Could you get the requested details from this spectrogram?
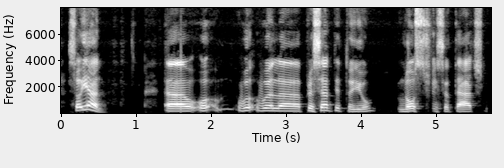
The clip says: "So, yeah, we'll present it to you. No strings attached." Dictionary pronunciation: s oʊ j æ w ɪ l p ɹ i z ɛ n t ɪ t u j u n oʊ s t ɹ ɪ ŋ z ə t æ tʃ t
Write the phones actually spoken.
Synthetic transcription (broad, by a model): s oʊ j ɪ w ɪ l p ɹ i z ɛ n t ɪ t u j u n oʊ s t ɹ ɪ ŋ s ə t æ tʃ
